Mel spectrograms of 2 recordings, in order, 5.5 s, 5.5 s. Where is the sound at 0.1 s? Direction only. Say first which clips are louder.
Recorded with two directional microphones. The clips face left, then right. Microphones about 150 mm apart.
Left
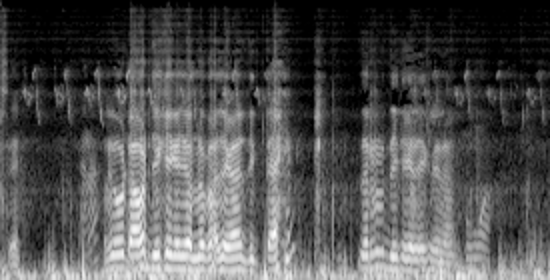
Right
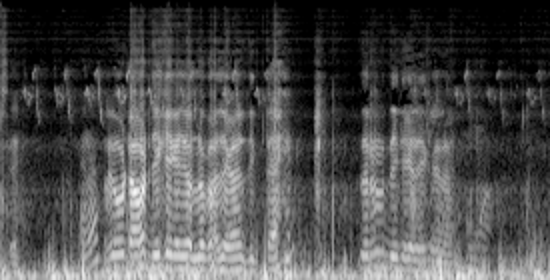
Left 3 dB; 50° left (ahead or behind).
